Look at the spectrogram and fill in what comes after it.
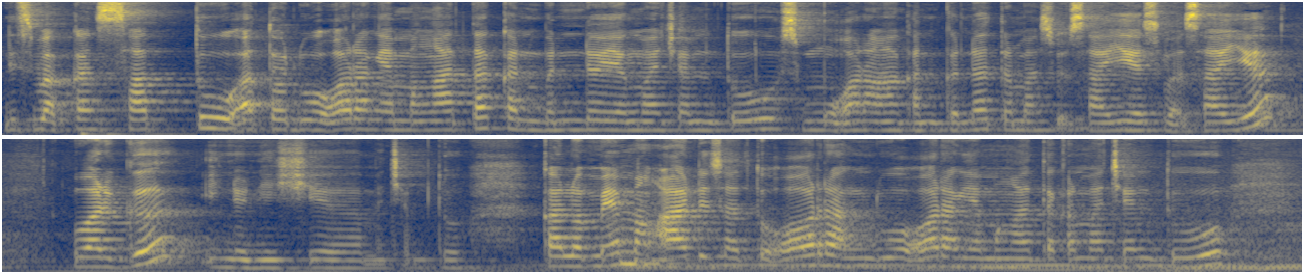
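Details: Adult woman speaking; Normal voice.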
